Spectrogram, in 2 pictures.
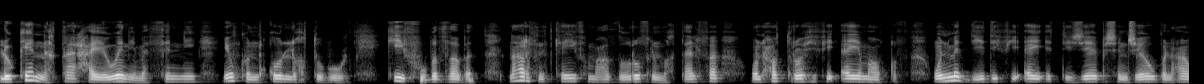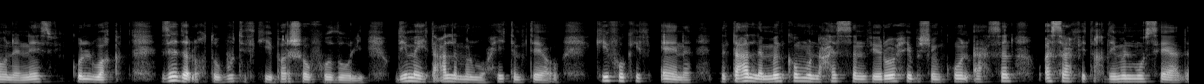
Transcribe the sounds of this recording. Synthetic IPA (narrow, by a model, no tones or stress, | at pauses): lawkɛːnːɪxt̪ɑːɾˤħajæwɛːnimæθːɪlːijʊmkɪnːquːlːɪxt̪ˤʊbuːt̪kʰiːfubɨðˤːɑbt̪ˤnɪʕɾˤɑfnɪt̪kʰæjːfumaʕɨðˤːʊɾuːfɪlmʊxt̪ælfawnħʊt̪ˤːɾuːħifiʔæjːmawqɪfwɪnmɪd̪ːjɪd̪ifiʔæjːʔɪt̪ːɪʒɛːhbɛːʃnʒɛːwɪbnʕaːwɪnɪnːɛːsfikʊlːwɑqt̪zæːd̪ælʔʊxt̪ˤʊbuːt̪ɪðkiːbɑɾˤʃæwfʊðˤuːliwd̪iːmæjɪt̪ʕa̰lːæmɪlmʊħiːt̪ˤmt̪aːʕukiːfwkiːfʔæːnænɪt̪ʕalːæmːɪnkʊmwɪnħɑsːɪnfiɾuːħibɛːʃnkuːnʔaħsænwʔæsɾˤɑʕfit̪ɑ̥qd̪iːmɪlmʊsaːʕad̪a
